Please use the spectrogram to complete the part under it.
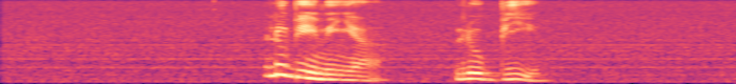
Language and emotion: Russian, positive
